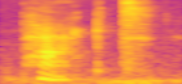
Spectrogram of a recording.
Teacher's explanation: When you add the ed, it becomes packed because the k sound is unvoiced.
